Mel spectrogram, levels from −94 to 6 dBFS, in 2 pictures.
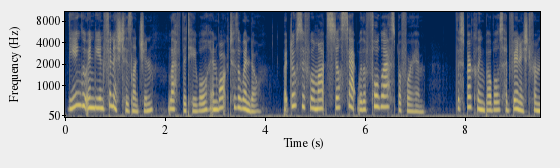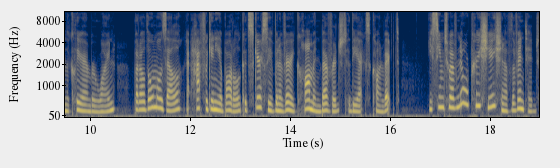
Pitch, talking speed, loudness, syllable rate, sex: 250 Hz, 205 wpm, -17 LUFS, 6.2 syllables/s, female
